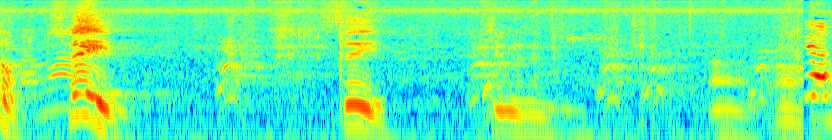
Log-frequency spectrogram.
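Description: A pit bull barking about three times, short rising-and-falling barks spread over a couple of seconds.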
